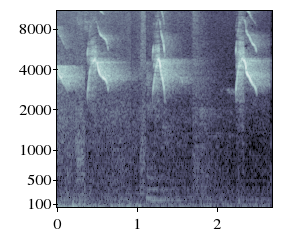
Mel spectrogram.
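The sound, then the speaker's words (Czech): Crowned lapwing chicks in a rearing facility call in three thin, high-pitched peeping bursts with quick downward sweeps, spaced about a second apart over a low background rumble. “Máme tu momentálně malé čeky korunkaté. Přisunu mikrofon”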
